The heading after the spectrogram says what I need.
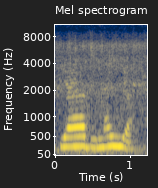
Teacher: fathah bertemu dengan alif dibaca panjang 2 harokat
